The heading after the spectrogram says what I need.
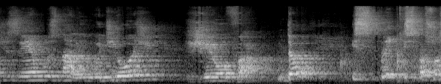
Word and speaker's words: Jeová: Como a a latinização do nome, nós dizemos Jehová. Então, a pronúncia portuguesa é Jeová.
